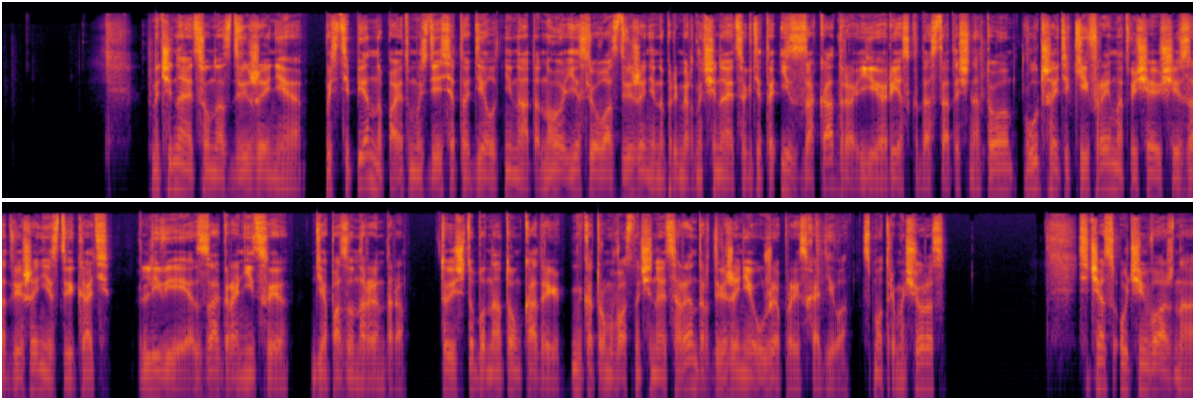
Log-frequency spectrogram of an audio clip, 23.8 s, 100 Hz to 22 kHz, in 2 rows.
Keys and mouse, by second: 0.3 middle click, 1.4 click, 1.8-3.0 ctrl+middle drag, 3.4 click, 6.4 ctrl+middle click, 7.3 shift+middle click, 8.5 right click, 9.0 g, 10.2 middle click, 11.0 shift+middle click, 12.0 ctrl+middle click, 15.3-18.8 drag, 20.2 space.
